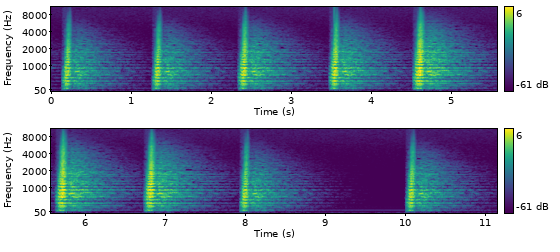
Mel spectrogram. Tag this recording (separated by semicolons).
alarming; brass; brass-band; horn; trombone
